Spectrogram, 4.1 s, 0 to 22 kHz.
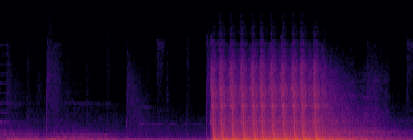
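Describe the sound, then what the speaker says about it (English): Heavy automatic gunfire in XCOM 2 Long War of the Chosen, a dense loud burst of rapid shots that starts abruptly partway through and runs for about two seconds after a quieter stretch. "Oh, he's shooting. Heavy fire."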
